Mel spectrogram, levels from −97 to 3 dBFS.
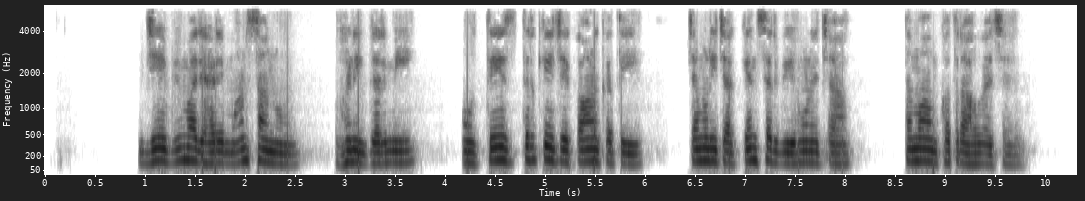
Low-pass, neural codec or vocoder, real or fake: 5.4 kHz; none; real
